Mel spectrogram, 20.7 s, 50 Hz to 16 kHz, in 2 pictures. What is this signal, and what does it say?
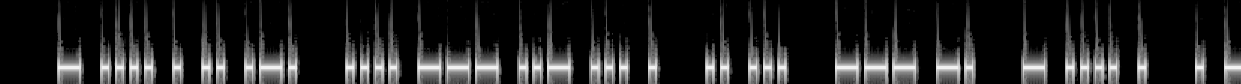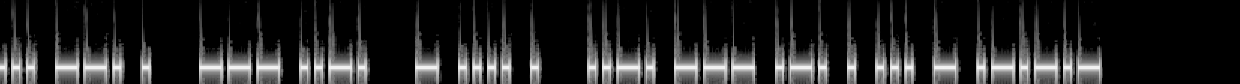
Morse code, heard as a keyed tone, about 21 wpm, 700 Hz. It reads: THEIR HOUSE IS ON THE EDGE OF THE FOREST.
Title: Sentences with 5-Word Phrases - 20wpm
